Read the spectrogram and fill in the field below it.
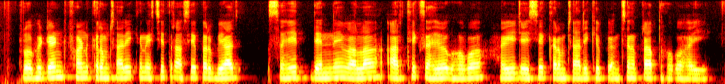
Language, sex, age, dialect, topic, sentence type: Magahi, male, 25-30, Central/Standard, agriculture, statement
